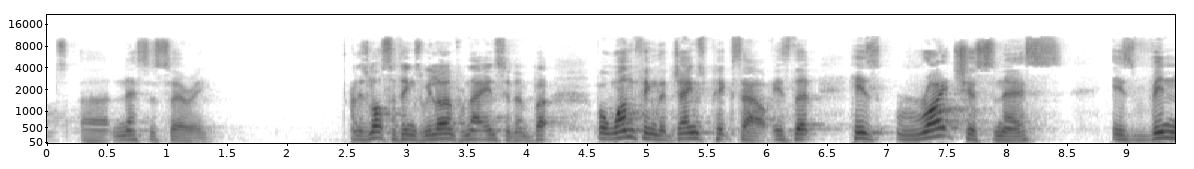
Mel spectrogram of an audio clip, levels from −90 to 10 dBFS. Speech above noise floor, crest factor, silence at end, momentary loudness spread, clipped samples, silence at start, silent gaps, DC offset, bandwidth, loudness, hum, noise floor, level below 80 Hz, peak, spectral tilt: 55 dB; 24 dB; 0 s; 16 LU; under 0.1%; 0.1 s; none; under 0.1%; 11 kHz; -25 LUFS; none; -80 dBFS; -70 dBFS; -2 dBFS; -5 dB/octave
